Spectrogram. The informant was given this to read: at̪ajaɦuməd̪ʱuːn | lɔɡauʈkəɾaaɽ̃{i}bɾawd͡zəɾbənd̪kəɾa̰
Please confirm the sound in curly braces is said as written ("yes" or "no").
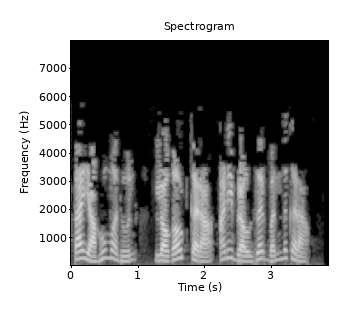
yes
